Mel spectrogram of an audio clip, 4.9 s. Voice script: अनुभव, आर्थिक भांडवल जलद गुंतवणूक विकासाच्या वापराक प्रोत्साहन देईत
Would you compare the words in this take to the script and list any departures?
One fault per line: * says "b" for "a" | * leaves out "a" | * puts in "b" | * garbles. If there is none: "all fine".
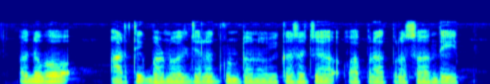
all fine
